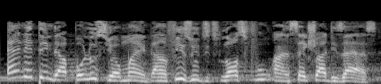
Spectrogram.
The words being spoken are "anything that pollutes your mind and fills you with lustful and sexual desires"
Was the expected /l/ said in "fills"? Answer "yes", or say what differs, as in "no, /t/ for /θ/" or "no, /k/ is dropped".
no, /l/ is dropped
